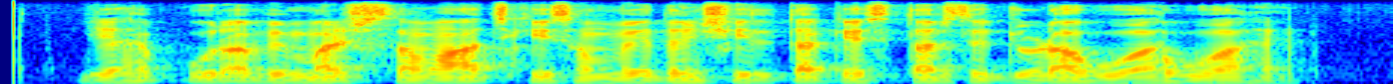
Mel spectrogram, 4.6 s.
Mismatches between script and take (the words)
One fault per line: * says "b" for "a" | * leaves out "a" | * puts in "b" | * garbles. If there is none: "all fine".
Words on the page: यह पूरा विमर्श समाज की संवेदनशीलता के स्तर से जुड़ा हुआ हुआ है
all fine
